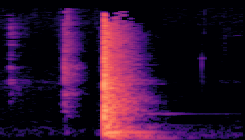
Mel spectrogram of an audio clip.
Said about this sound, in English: And you hear Jubna knock on the door. One solitary knock.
